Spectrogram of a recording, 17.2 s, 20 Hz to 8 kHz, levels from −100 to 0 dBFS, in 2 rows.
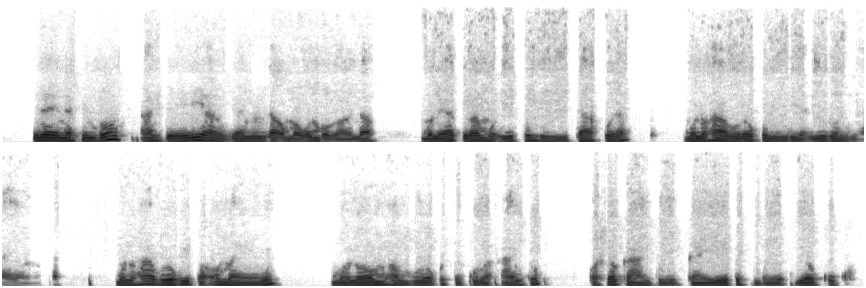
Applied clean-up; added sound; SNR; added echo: neural mask model Resemble Enhance denoiser.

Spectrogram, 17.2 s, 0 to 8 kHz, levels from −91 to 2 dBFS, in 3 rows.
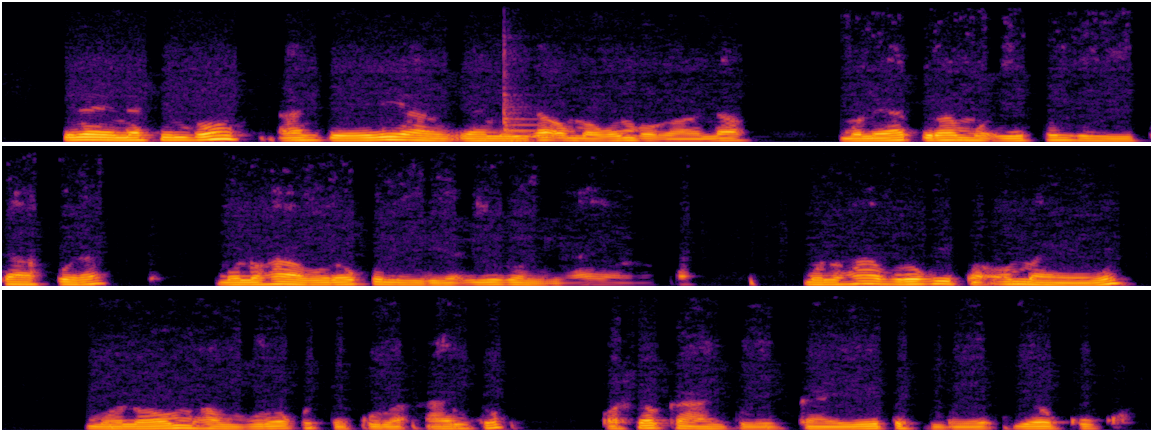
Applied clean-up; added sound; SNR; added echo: none; Bowed string instrument; 17 dB; none.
